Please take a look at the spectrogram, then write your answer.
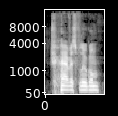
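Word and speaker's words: Travis Fulgham: Travis Flugel. That is how you pronounce the name.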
